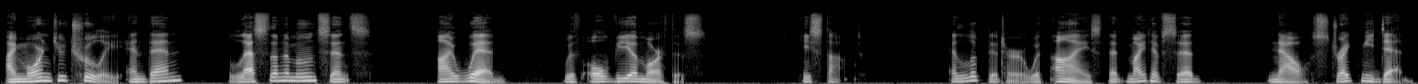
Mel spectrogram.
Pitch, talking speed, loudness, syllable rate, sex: 130 Hz, 135 wpm, -20 LUFS, 4.0 syllables/s, male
